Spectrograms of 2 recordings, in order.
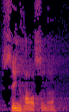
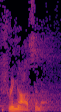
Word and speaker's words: Singhasana: He serves the Lord as his Singhasana. Singhasana means lion throne. Some of you mispronounce that word. You say Sringasana. I've heard devotees do that.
